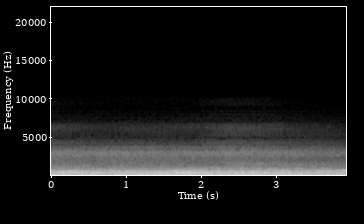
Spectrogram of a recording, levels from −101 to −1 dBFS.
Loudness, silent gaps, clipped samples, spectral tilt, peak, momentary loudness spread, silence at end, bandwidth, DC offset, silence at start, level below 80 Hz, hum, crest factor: -26 LUFS; none; under 0.1%; -10 dB/octave; -12 dBFS; 3 LU; 0 s; 6.4 kHz; under 0.1%; 0 s; -34 dBFS; none; 12 dB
